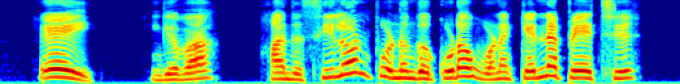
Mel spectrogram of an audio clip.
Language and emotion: Tamil, angry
